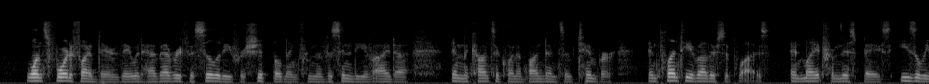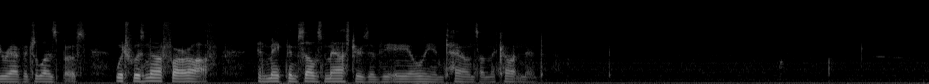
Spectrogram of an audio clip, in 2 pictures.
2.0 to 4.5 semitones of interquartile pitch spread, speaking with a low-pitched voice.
Yes: average, 2.8 semitones; low, 130 Hz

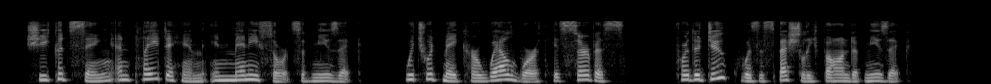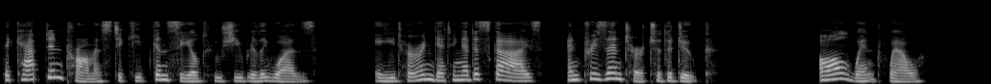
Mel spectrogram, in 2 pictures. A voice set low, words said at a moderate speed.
No: medium, 165 Hz; average, 160 wpm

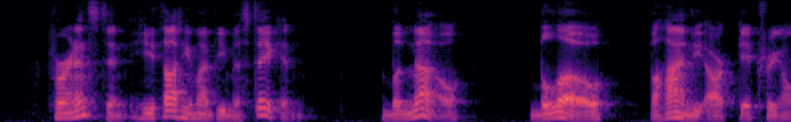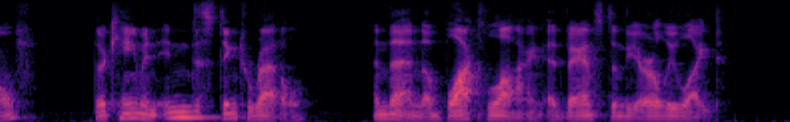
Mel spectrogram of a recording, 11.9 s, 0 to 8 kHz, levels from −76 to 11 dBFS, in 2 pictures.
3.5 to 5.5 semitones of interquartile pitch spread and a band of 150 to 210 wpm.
Yes: average, 5.0 semitones; average, 160 wpm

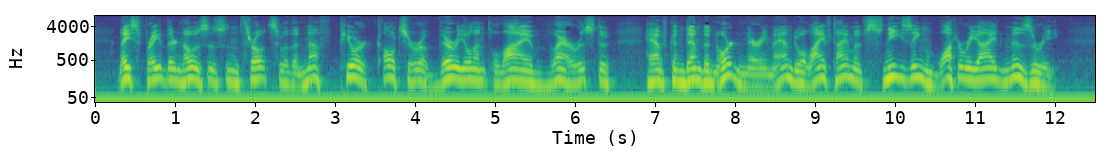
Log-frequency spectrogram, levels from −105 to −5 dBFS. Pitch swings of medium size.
Yes: average, 3.9 semitones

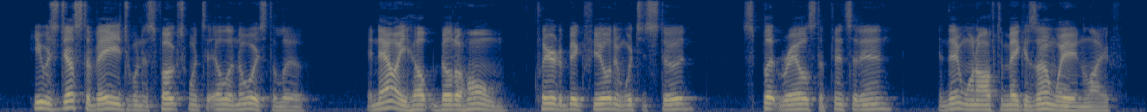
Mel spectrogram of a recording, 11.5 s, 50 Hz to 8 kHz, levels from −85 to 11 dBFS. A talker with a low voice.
Yes: low, 130 Hz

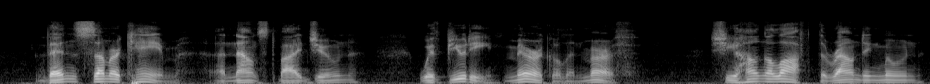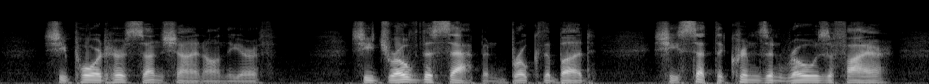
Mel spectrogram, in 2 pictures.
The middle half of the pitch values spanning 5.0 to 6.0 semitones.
Yes: average, 5.3 semitones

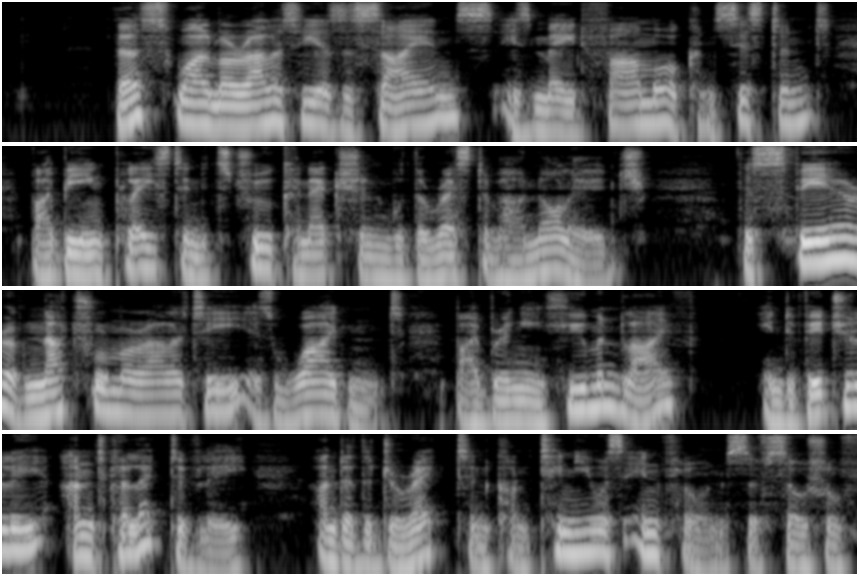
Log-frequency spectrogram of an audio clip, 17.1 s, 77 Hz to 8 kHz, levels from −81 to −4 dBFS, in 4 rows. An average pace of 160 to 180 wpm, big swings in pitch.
Yes: average, 165 wpm; wide, 6.4 semitones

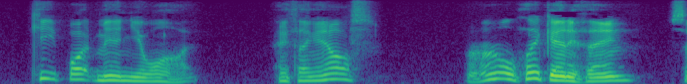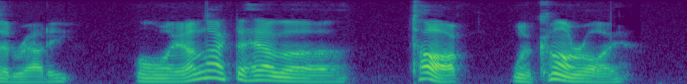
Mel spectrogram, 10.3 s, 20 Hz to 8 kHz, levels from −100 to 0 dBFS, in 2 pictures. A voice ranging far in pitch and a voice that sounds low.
No: wide, 7.4 semitones; medium, 145 Hz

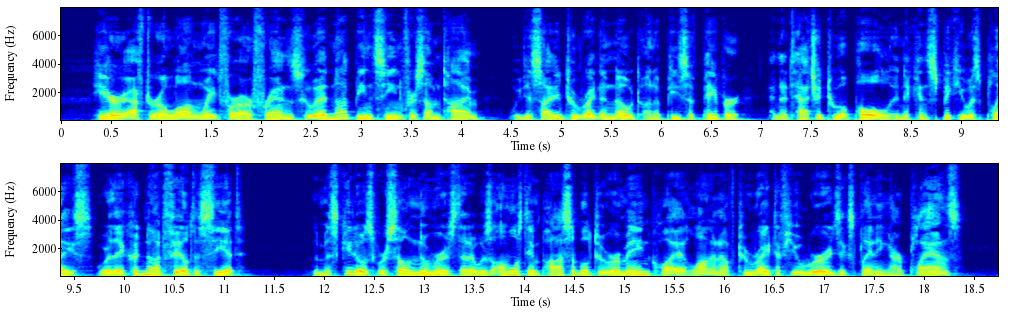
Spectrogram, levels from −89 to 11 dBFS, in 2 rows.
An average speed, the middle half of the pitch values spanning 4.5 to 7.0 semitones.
No: fast, 220 wpm; wide, 5.5 semitones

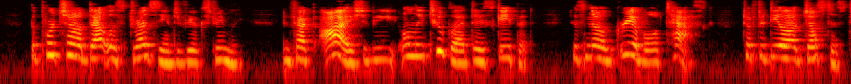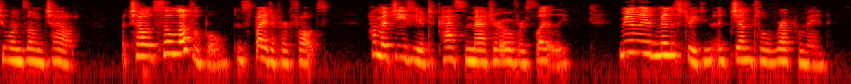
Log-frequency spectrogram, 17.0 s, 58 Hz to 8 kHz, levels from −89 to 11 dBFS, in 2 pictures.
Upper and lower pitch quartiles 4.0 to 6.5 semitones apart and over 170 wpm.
Yes: average, 4.7 semitones; average, 195 wpm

